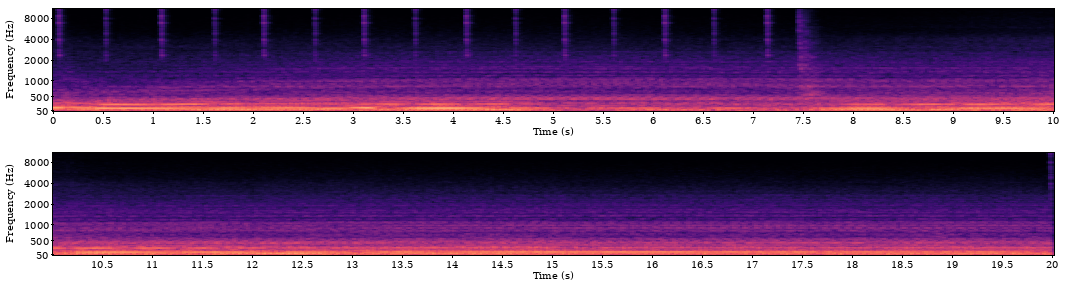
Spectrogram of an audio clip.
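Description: A car engine hums steadily while driving at speed.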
